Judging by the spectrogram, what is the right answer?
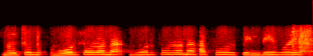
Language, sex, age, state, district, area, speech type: Assamese, female, 45-60, Assam, Udalguri, rural, conversation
